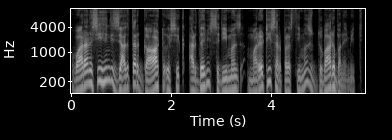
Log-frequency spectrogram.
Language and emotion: Kashmiri, neutral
